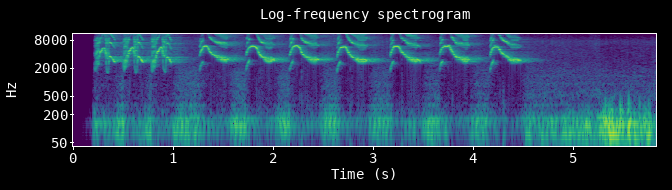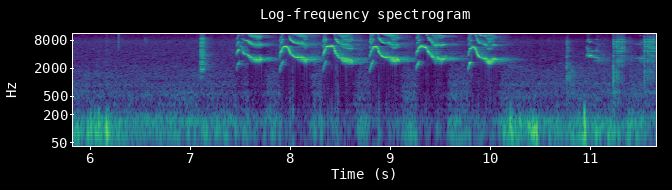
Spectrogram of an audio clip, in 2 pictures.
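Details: Black-winged myna singing energetically in the morning, used as a tutor for young birds: bursts of loud, harsh, downward-sweeping whistled notes repeated about twice a second in two phrases, separated by a quiet pause with faint low rumble.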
